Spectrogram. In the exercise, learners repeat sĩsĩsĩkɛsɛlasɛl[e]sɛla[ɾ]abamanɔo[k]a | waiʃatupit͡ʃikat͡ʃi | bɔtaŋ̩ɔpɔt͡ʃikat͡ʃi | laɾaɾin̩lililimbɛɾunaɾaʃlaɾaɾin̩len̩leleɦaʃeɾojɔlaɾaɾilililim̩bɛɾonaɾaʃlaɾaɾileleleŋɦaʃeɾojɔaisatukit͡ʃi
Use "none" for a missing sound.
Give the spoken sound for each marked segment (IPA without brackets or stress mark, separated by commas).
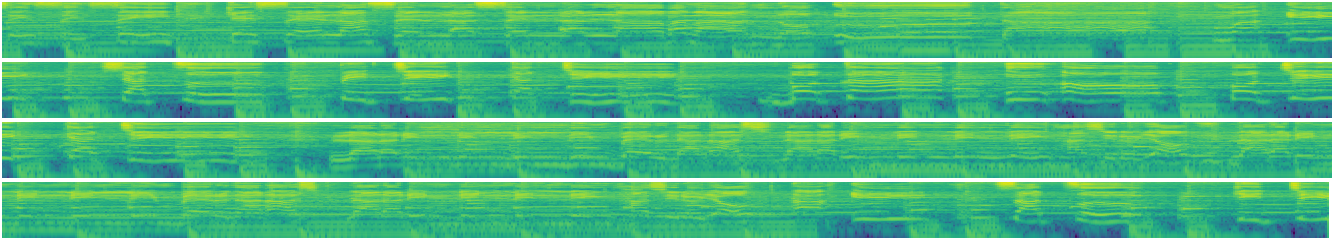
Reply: a, l, t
